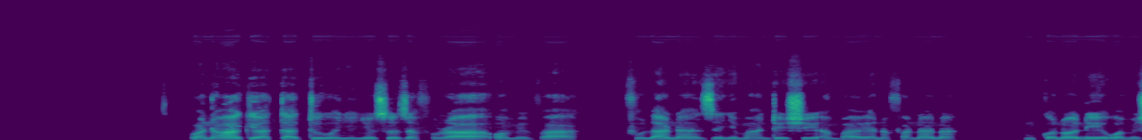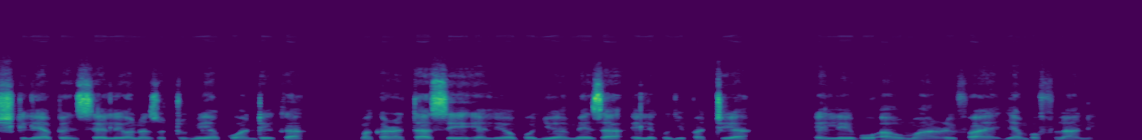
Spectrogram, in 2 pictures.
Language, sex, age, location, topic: Swahili, male, 18-24, Dar es Salaam, education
